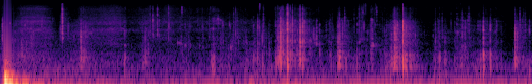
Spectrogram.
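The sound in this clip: A crunchy snack of nuts and cranberries is chewed. A dull thump at the start is followed by a run of crisp, brittle crunches, fairly faint, with no talk.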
